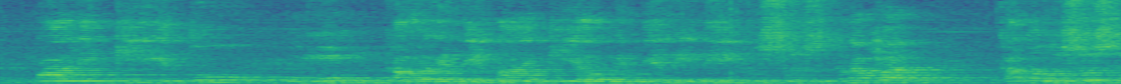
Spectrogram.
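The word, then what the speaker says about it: مالك يوم الدين: Maliki Yaumiddin. Manya mantumi panjang 2 harakat, likinya 1 harakat, yaunya boleh 2 harakat, boleh 1 harakat karena ini mengandung isim mengandung madlin, mengandung ya.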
